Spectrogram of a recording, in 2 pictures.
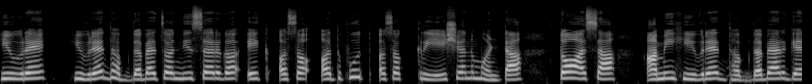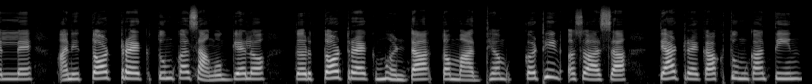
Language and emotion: Goan Konkani, neutral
